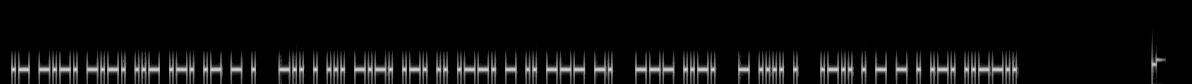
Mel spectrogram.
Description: Morse code, heard as a keyed tone, about 34 wpm, 700 Hz. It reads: ACCURATE DESCRIPTION OF THE LETTER?
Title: Sentences from Top 1300 Words 35wpm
